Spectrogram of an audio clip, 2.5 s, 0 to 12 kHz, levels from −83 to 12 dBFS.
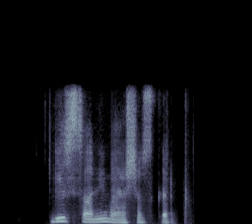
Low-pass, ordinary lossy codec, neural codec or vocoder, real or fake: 7.2 kHz; none; codec, 16 kHz, 1 kbps, FreqCodec, smaller model; fake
